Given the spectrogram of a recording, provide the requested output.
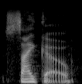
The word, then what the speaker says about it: Sikoa: His name is Sikoa. Remember Psycho Stu? It was spelled the same way, Syko. So he's a wrestler named Psycho.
